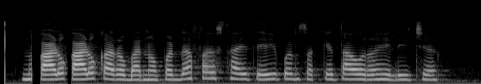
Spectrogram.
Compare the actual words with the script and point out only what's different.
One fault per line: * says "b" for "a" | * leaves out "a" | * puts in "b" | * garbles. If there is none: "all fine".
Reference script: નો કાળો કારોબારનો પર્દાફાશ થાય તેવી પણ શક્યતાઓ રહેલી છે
* puts in "કાળો"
